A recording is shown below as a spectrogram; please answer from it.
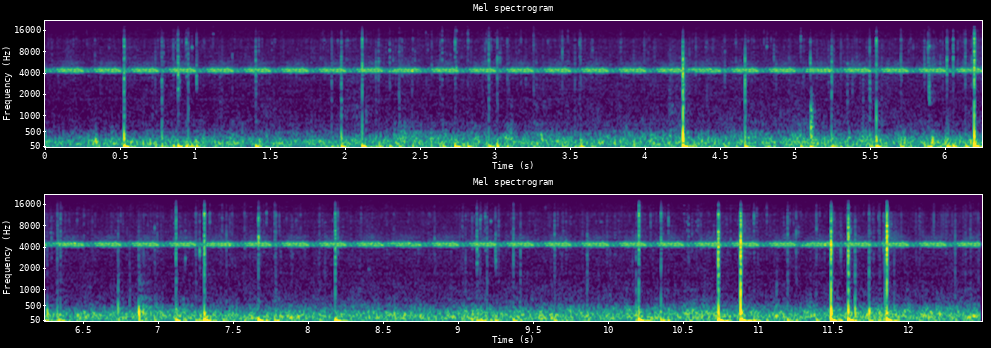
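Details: A continuous high, beaded cricket trill holds one pitch throughout, while campfire crackles and snaps sound over a low rumbling fire.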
